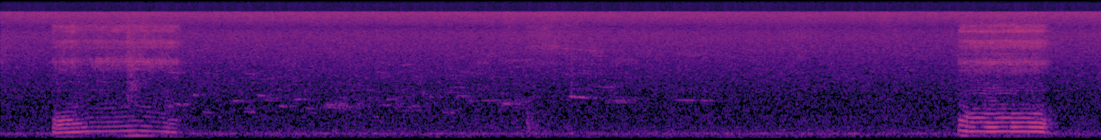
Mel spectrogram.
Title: Snoring beauty. Iggy the Boston 'peacefully sleeping'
